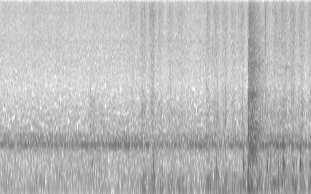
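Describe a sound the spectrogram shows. Fingers rub and smudge chalky pastel on paper.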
